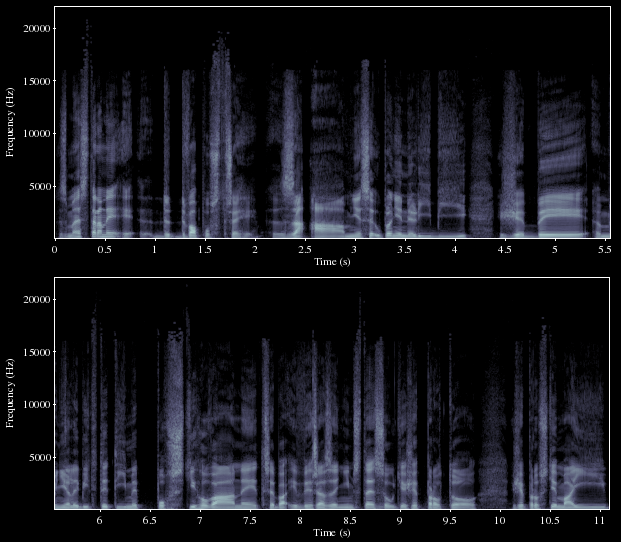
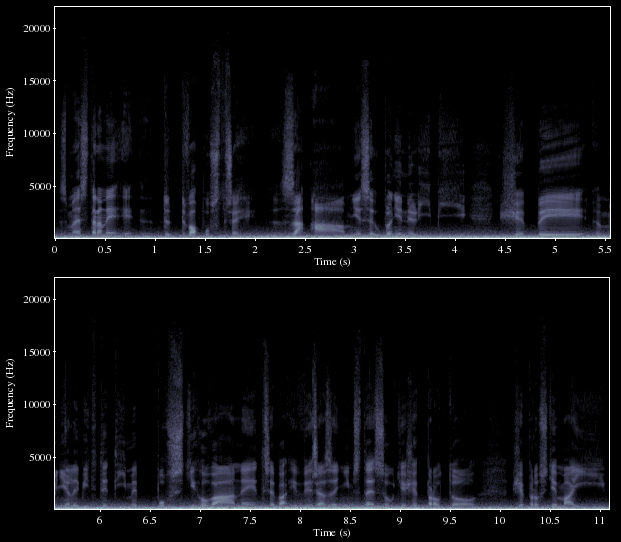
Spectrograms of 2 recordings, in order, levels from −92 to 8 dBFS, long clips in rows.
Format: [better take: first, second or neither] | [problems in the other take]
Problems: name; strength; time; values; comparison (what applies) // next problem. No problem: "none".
first | low rumble; loud; throughout; 2 dB below the speech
